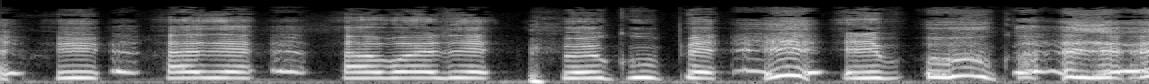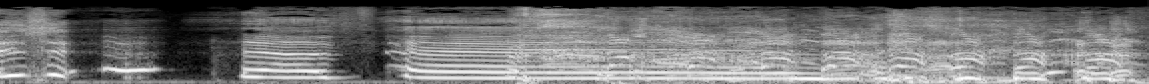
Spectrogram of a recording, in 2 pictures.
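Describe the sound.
A woman on the Chéri FM morning radio show Le Réveil Chéri imitates a crying child: choppy, whimpering sobs with a wavering pitch, building into a long, loud wail near the end.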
